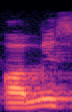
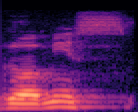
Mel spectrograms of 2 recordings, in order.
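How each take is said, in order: First: The word begins with a k-like qaf sound. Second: The word begins with a g sound. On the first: This is the original Arabic pronunciation. "yang tadinya komis" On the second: This is how Yemenis pronounce it in their dialect. "logat huruf qafnya diganti jadi go"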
